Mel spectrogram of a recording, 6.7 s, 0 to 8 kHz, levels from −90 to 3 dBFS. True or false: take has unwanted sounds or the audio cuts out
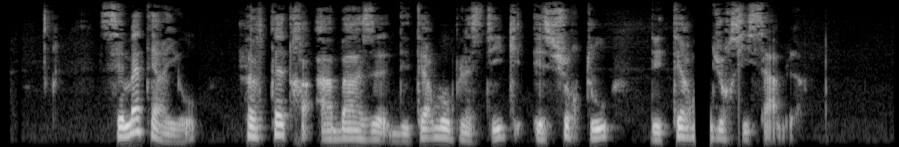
true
